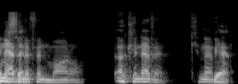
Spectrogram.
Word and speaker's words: Cynefin: I only know of Dave from his the Cinefin. Is that how you say it? The Kinevin. Cinefin model. Kenevin, Yeah. Kenevin. I keep saying That's Welsh. something. It's very hard to say.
